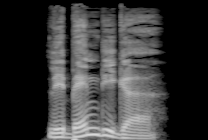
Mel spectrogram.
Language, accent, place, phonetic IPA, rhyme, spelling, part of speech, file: German, Germany, Berlin, [leˈbɛndɪɡɐ], -ɛndɪɡɐ, lebendiger, adjective, De-lebendiger.ogg
- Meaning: 1. comparative degree of lebendig 2. inflection of lebendig: strong/mixed nominative masculine singular 3. inflection of lebendig: strong genitive/dative feminine singular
